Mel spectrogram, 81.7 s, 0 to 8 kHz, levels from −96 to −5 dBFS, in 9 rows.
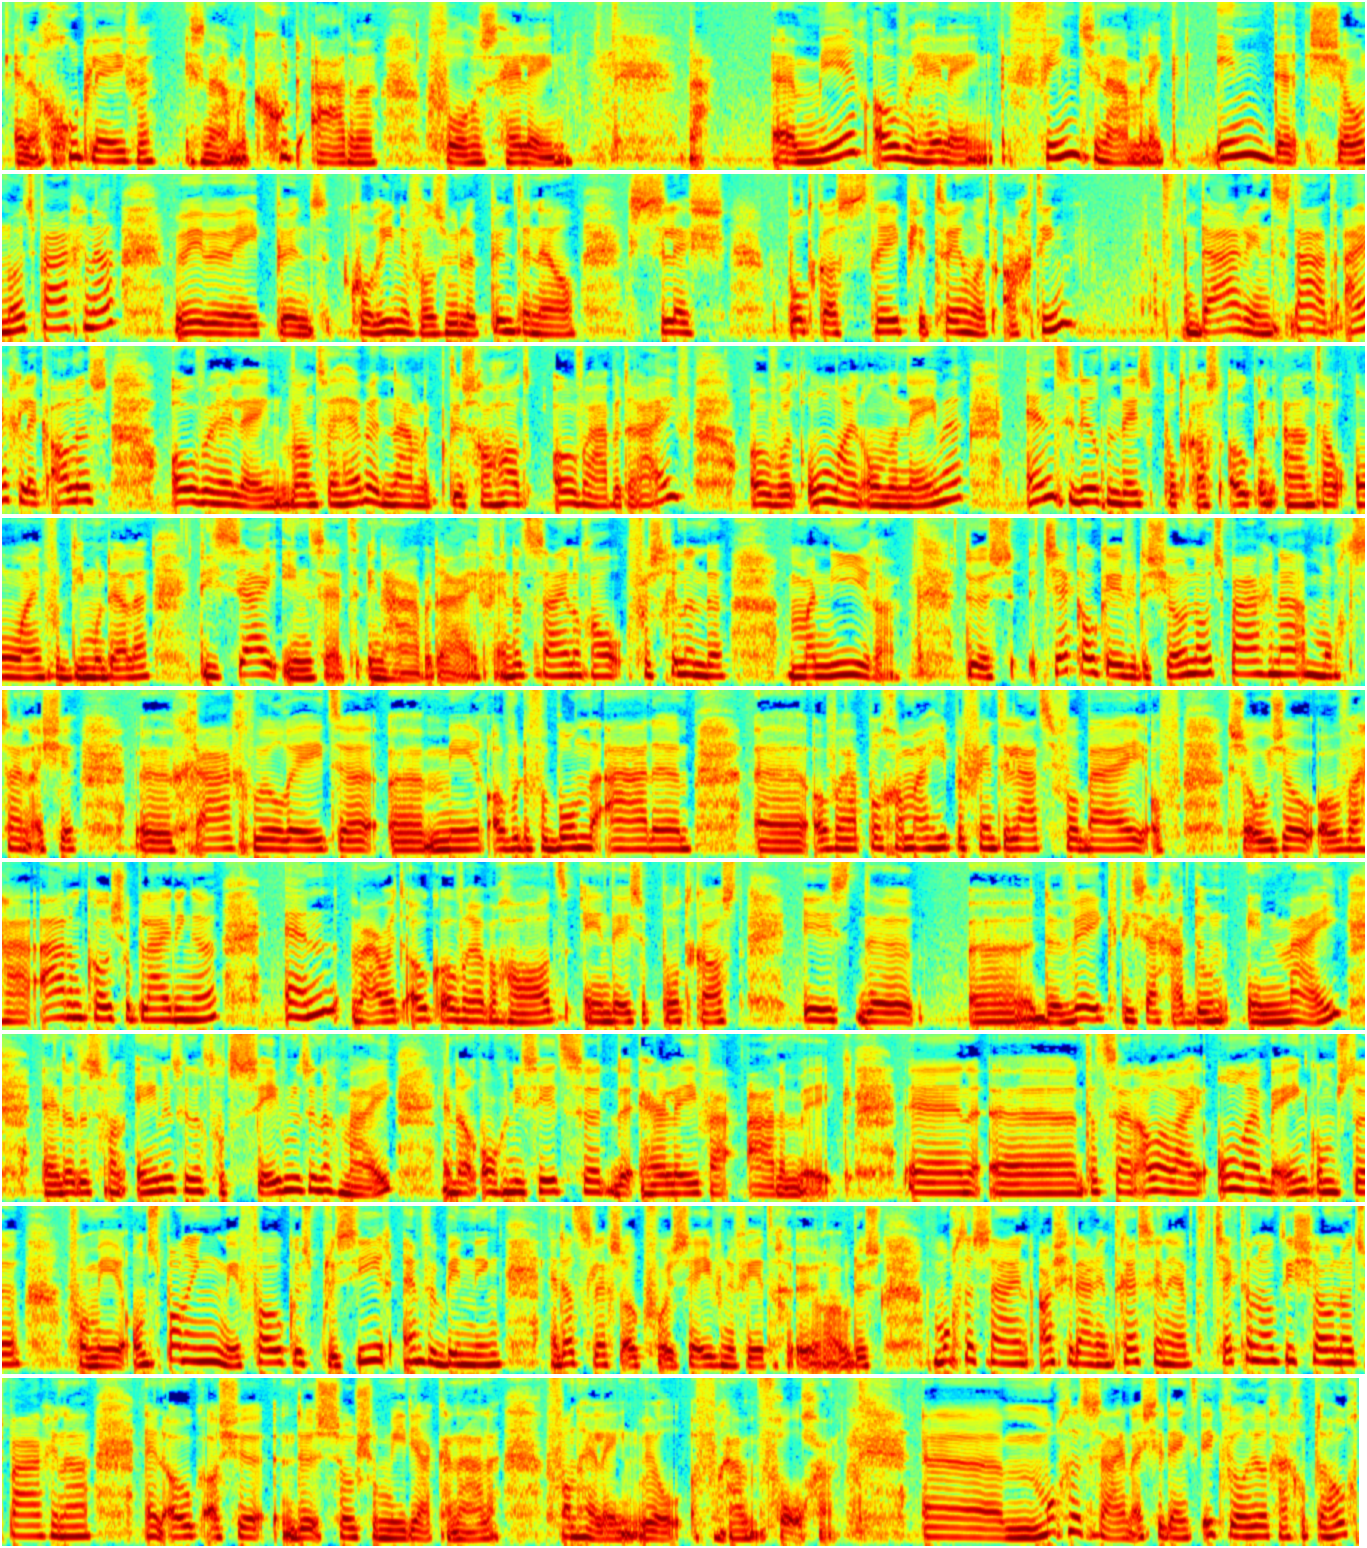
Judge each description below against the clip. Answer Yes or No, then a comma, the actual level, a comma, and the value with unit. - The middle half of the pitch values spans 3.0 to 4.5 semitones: Yes, average, 4.2 semitones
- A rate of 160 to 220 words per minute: No, average, 150 wpm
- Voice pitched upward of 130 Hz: Yes, medium, 185 Hz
